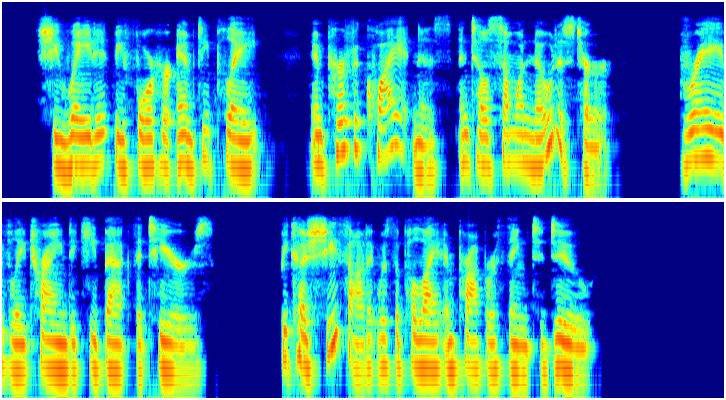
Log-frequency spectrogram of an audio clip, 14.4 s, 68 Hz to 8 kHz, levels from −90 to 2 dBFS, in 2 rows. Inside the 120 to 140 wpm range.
Yes: slow, 135 wpm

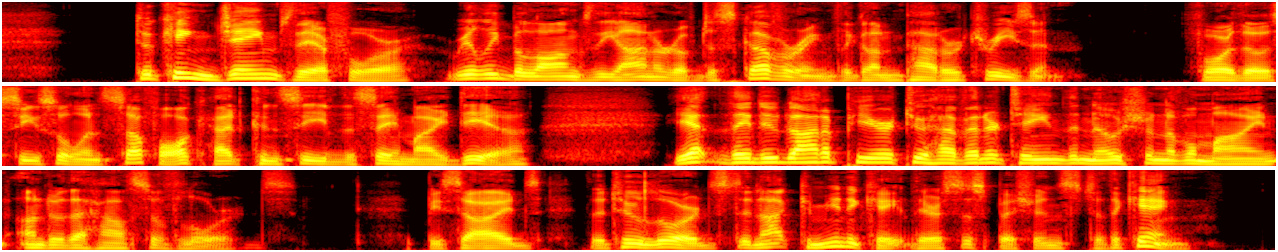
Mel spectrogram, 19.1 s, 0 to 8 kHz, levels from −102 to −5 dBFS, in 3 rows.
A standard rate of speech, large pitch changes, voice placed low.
Yes: average, 165 wpm; wide, 6.4 semitones; low, 105 Hz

